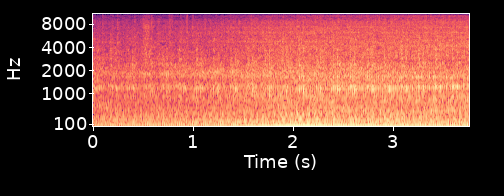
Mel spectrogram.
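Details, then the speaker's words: 1991 Ford F250 7.3L IDI diesel idling, running WMO blends or plain diesel: thin steady whistle near 1 kHz from the exhaust, pulsing with the engine, alongside a knocking; injectors pop-tested at about 1600 psi and cleaned. "Alright, here's the exhaust whistle."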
